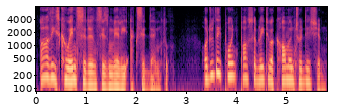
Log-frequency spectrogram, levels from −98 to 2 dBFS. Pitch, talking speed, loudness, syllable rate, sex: 130 Hz, 145 wpm, -18 LUFS, 5.8 syllables/s, male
